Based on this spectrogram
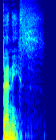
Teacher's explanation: it is pronounced like the T in timber, without aspiration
